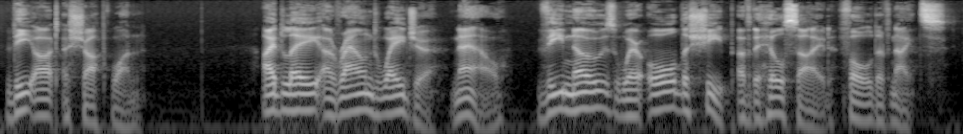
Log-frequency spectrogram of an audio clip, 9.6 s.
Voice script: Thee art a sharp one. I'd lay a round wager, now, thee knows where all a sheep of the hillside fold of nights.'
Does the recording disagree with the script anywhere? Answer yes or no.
yes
